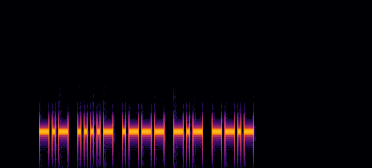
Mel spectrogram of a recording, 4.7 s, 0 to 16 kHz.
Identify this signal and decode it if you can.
Morse code, heard as a keyed tone, about 32 wpm, 700 Hz. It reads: K4JKQ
